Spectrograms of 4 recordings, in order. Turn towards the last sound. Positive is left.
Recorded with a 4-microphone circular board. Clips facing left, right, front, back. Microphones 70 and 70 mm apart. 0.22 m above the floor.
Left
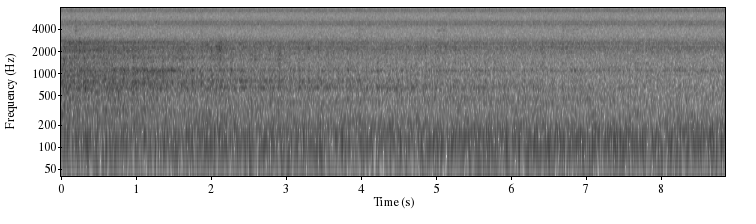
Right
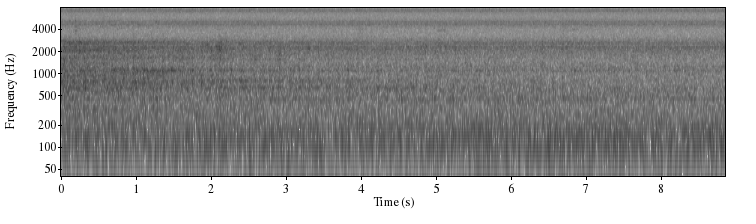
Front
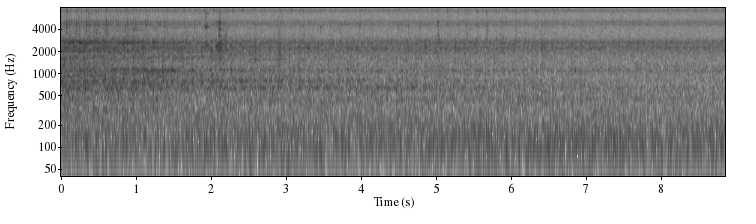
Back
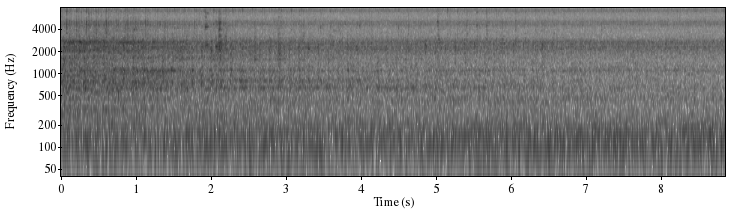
No sound to turn to.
